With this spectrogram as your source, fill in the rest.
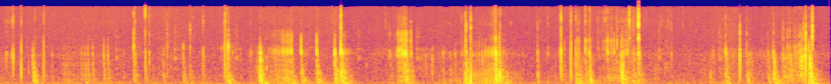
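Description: A hand-sized sheet of clear green jelly slime, soft and solid, is squeezed, folded and stretched with both hands and fingertips above the recorder. It makes a run of short, wet squelches and sticky pops, some with a bright, squeaky edge, over a low, quiet background.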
